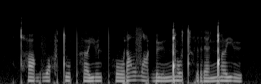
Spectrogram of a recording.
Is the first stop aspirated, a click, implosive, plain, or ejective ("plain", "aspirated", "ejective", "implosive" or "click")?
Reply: aspirated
